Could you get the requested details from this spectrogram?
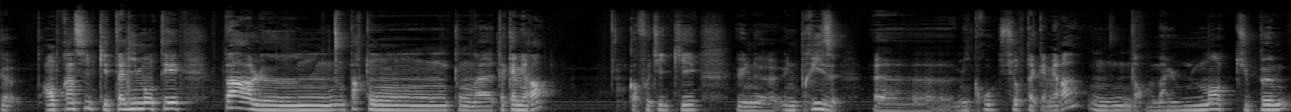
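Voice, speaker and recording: A man filming a casual unboxing vlog, speaking straight to the viewer in a chatty, informal way through a camera-mounted shotgun mic. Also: medium pitch. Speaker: vlogger reviewing gear.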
